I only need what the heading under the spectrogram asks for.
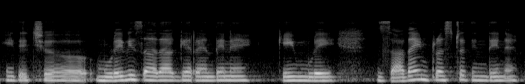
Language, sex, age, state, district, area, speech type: Dogri, female, 18-30, Jammu and Kashmir, Jammu, rural, spontaneous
